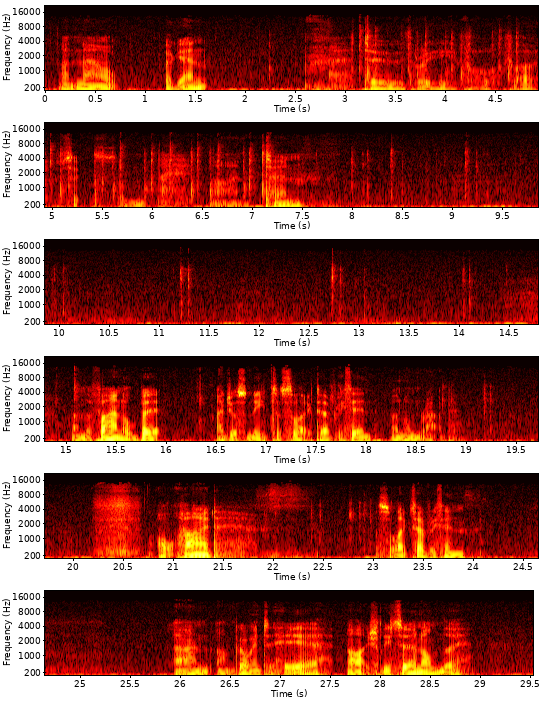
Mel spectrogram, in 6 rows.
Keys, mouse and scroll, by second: 0.1-3.6 drag, 8.1 shift+', 9.9 ctrl+Tab, 12.9 u, 13.1 u, 14.1 h, 15.3-18.4 middle drag, 17.9 a, 18.9 u, 21.0 alt+h, 22.0 a, 22.8 a, 28.5-29.5 drag.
